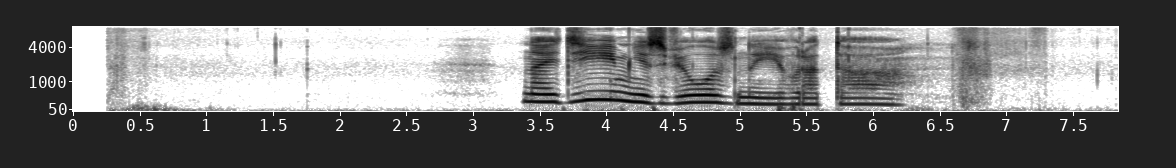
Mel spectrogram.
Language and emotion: Russian, sad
